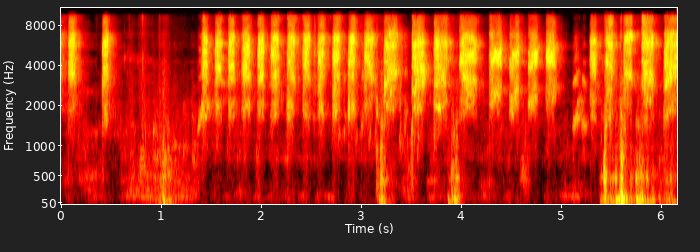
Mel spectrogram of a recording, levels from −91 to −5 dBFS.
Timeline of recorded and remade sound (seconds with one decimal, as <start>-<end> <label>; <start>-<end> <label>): 0.0-6.2 remade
